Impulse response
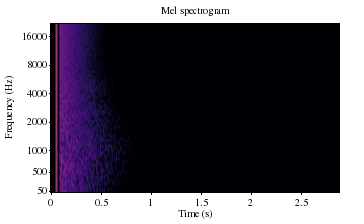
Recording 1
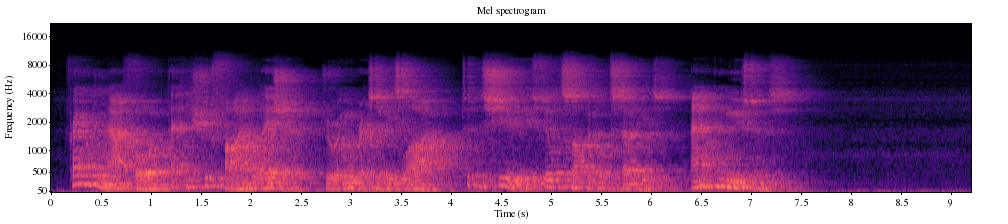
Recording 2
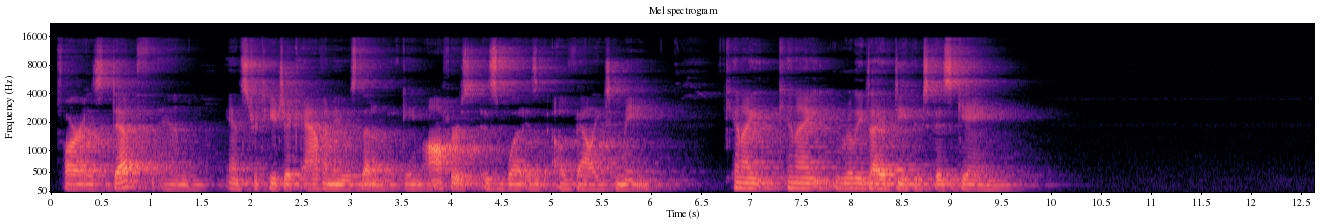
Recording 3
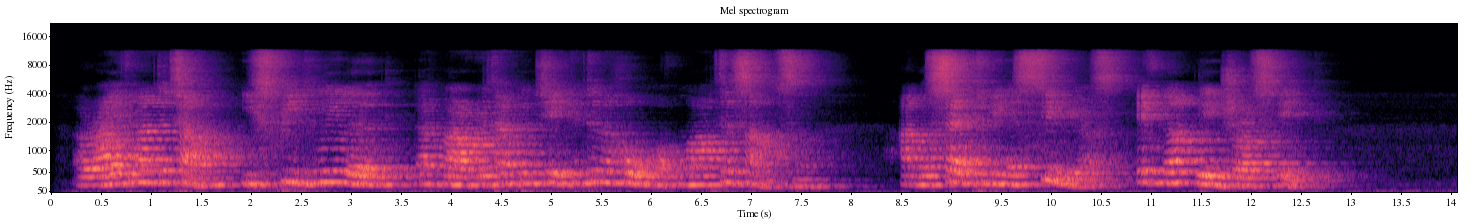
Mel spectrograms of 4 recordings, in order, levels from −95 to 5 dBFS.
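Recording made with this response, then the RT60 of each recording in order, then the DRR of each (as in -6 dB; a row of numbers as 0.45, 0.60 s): 2; 1.3, 1.3, 1.3 s; -4.5, 4.0, -13.0 dB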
